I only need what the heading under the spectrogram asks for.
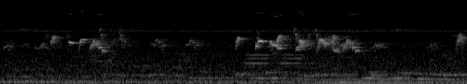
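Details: Red-whiskered bulbul used as a trapping decoy on 18 September 2016; short whistled chirps early, then a busier burst of bright warbling notes in the middle, with faint humming tones underneath.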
